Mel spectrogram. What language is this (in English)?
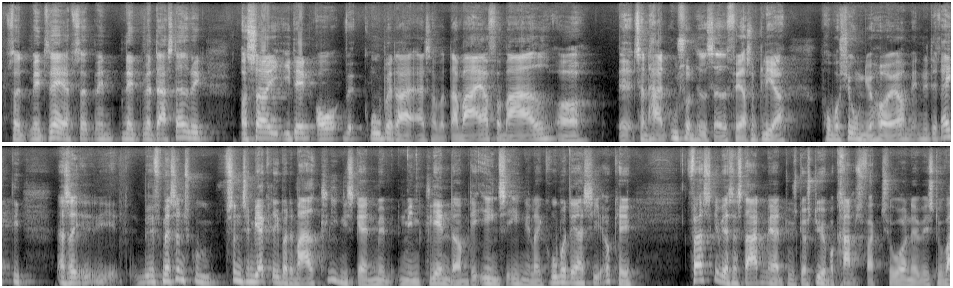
Danish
